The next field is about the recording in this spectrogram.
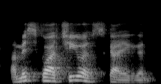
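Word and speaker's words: Amiskwaciy-wâskahikan: You want to know how to say the Cree word for Edmonton? Sure. It's kind of a long word, no? Amisquachiwa Skaigan. Should I say that? Say Amisquachi Amisquachi, Waskaigan. Waskaigan. Yeah, that's Edmonton in Cree.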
